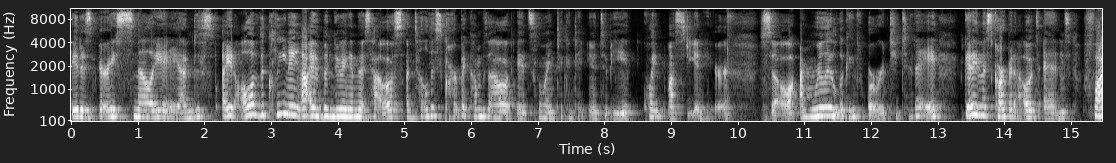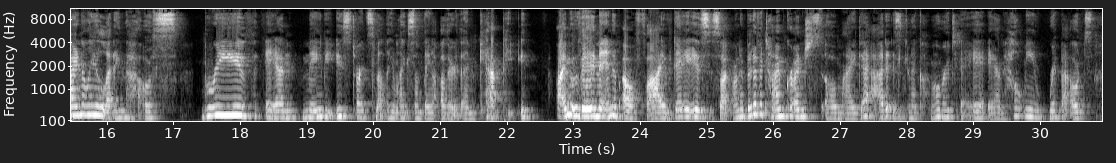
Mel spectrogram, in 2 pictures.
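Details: Adult woman with a lifelong vocal disorder she calls a medical condition, not caused by nerves, emotion or illness; voice quivers, sounds shaky and cuts in and out. Finding: voice tremor.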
